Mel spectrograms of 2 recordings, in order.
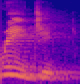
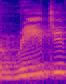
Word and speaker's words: read: Por exemplo, o verbo read. O passado, ele só muda a pronúncia. Read vira read, mas a escrita fica igual.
